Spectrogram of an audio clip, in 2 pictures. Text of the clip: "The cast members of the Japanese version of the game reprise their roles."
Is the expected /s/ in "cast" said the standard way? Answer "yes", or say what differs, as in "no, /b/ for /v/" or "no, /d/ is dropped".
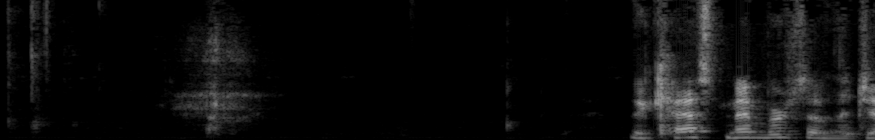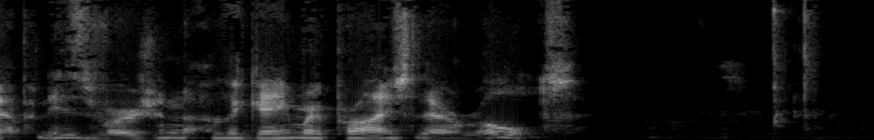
yes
